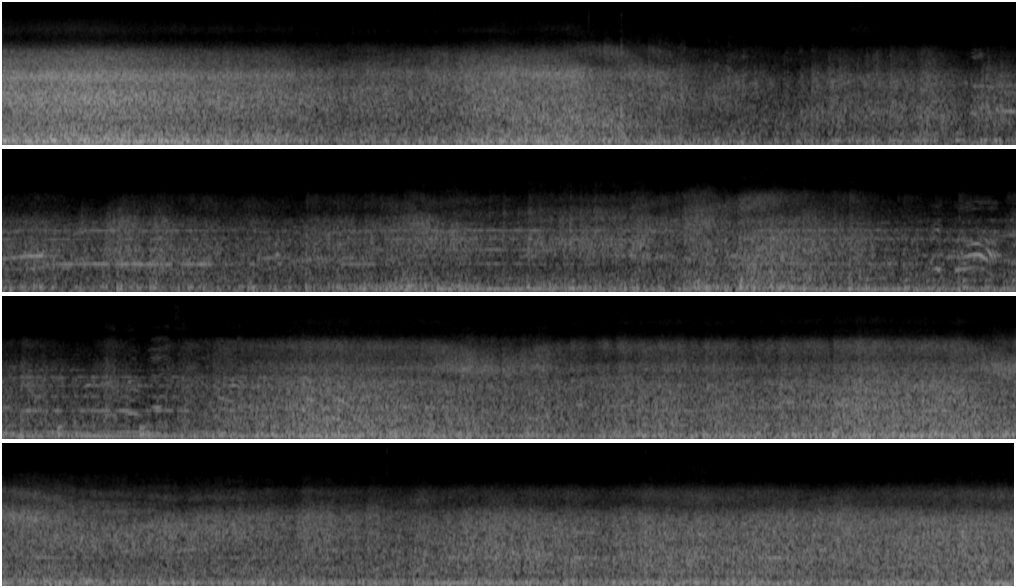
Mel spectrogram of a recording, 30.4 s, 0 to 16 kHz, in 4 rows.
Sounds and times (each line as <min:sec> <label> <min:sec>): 0:00.0 firecrackers 0:30.4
